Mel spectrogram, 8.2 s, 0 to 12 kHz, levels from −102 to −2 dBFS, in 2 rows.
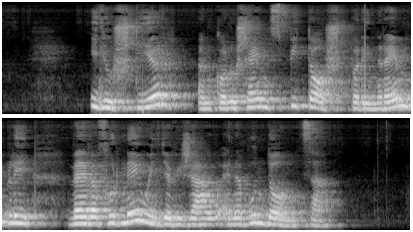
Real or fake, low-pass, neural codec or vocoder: real; 10.8 kHz; none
